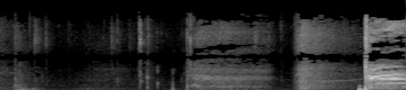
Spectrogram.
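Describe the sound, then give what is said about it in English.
A breath drawn into a microphone: a few soft ticks, then two breathy rushes, each under a second long, followed by a sudden louder, harsher burst at the end. “See, I take a breath into it.”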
